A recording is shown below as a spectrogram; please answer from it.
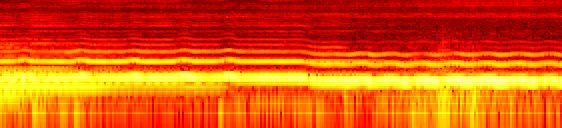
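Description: A male singer holds one long note with a slight vibrato, slipping a little lower in pitch about halfway through. An acoustic guitar chord rings under it for the first couple of seconds, then fades away.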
